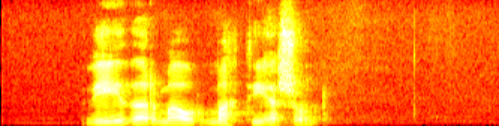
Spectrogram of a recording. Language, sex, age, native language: Icelandic, male, 50-59, Icelandic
